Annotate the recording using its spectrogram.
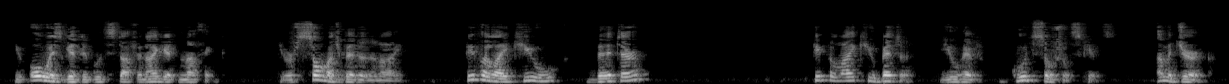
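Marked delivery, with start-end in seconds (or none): none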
